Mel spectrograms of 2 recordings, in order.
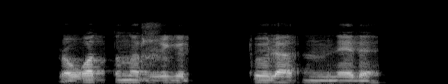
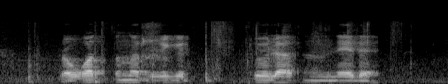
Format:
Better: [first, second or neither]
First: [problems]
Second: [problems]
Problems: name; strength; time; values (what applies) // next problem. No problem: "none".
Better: first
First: none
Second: background sound (Burping, eructation); 17 dB below the speech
